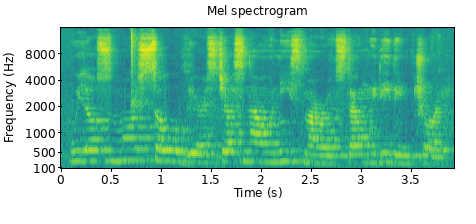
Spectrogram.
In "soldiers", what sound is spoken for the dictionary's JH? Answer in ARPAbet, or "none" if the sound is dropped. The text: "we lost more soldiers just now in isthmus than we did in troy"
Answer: none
